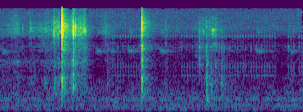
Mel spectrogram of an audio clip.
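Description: Three small, sharp clicks of makeup items being handled close to the microphone, the first and loudest about half a second in.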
